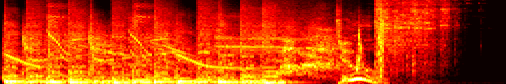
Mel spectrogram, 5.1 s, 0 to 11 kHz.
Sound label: Title Music; Quiplash 2; Jackbox Games; The Jackbox Party Pack 3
